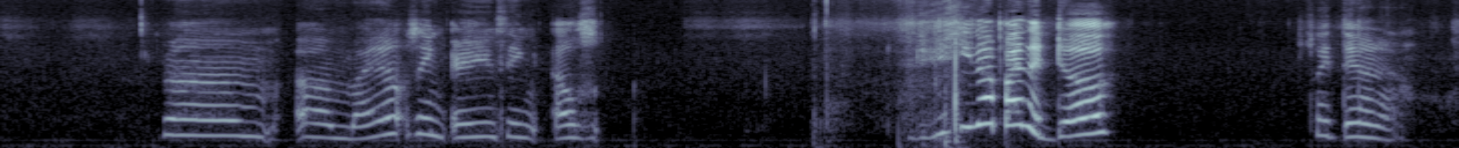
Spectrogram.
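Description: A young boy speaks close by, with animation.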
